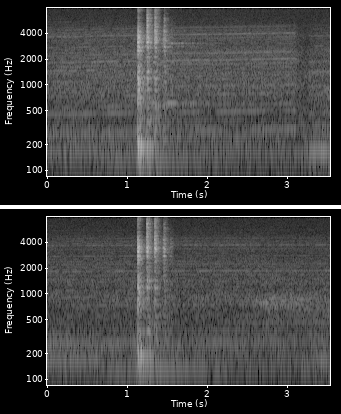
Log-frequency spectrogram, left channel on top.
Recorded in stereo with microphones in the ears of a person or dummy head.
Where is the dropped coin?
10° right (ahead or behind), 1.4 m.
